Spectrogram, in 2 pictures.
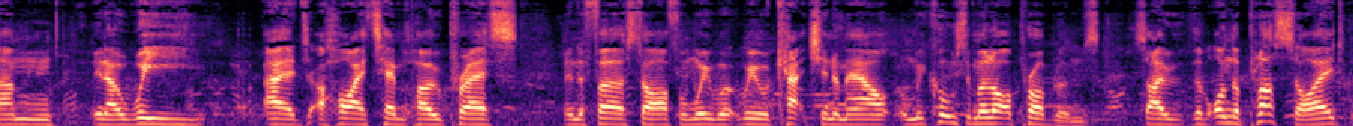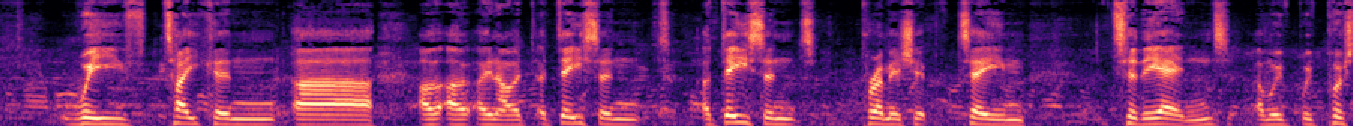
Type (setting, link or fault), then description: setting, busy venue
